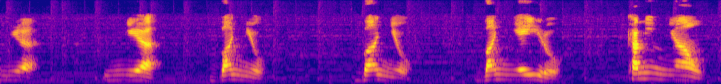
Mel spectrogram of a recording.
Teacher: All you have to do is press your tongue up against your palate and just say it nha. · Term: nha sound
